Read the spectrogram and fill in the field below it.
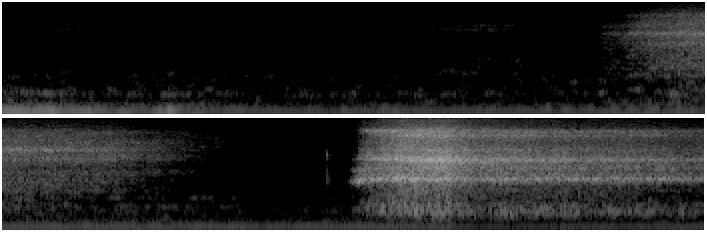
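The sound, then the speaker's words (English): Two deep, airy breaths taken during a meditation: a softer drawn-in breath, then a louder, longer rushing exhale, over a faint low steady hum with no talking. “deeply breathing, deeply being inspired through all of you, through the wholeness of yourself”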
